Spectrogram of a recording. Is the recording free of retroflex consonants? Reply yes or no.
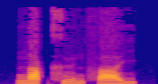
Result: yes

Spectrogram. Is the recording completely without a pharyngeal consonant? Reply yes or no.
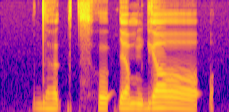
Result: yes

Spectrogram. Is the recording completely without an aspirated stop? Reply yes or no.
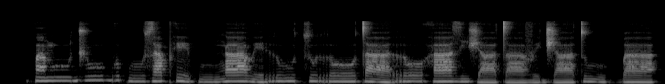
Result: no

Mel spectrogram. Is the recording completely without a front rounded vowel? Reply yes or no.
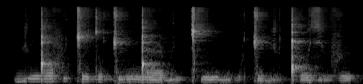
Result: no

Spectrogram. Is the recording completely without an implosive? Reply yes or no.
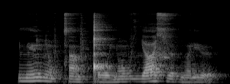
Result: yes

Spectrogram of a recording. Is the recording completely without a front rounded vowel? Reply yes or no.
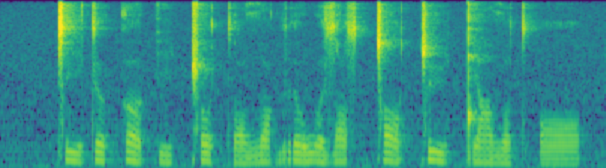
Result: no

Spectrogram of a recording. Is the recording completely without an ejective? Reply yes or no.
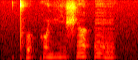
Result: no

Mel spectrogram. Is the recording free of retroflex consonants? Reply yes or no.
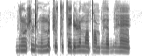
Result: no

